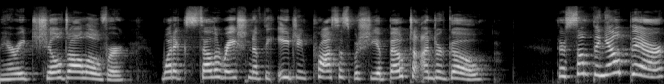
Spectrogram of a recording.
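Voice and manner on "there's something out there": very high-pitched, loud yell. A character bursts into the kitchen, shouting. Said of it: "shouted Elliot".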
